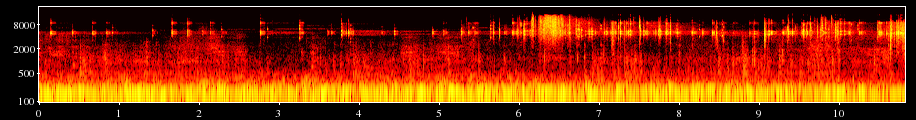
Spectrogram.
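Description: Sound bite of a recording of Earth's magnetic field: a steady low hum under scattered clicks and many short high chirps, with a brief burst of hiss about six seconds in.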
